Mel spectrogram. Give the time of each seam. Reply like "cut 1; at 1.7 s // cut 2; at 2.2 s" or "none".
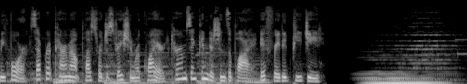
cut 1; at 3.4 s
